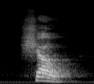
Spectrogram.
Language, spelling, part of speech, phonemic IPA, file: Dutch, sjouw, noun / verb, /ʃɑu/, Nl-sjouw.ogg
- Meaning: inflection of sjouwen: 1. first-person singular present indicative 2. second-person singular present indicative 3. imperative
